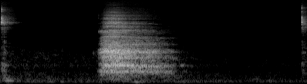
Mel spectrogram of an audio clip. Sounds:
Sigh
